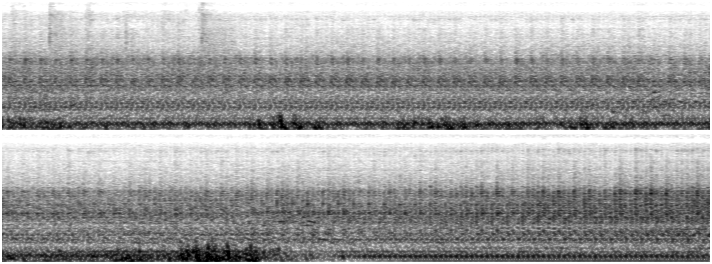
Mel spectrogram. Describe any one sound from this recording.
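A small tractor engine idles with a steady rumble.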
